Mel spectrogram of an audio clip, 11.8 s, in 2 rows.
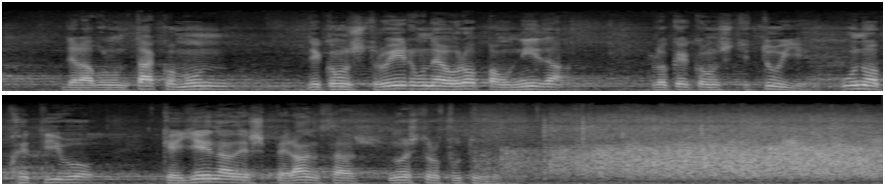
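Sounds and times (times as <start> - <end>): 
speech: 0.4 - 9.5
whole hall applauding at signing of the Accession Treaty to the European Communities: 9.2 - 11.7.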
